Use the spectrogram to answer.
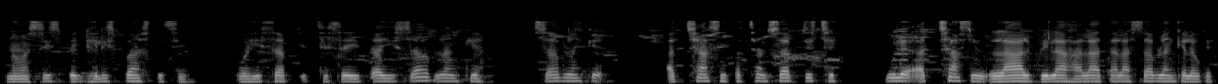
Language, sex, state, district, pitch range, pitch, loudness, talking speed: Angika, male, Bihar, Bhagalpur, 135-150 Hz, 140 Hz, -32 LUFS, 100 wpm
